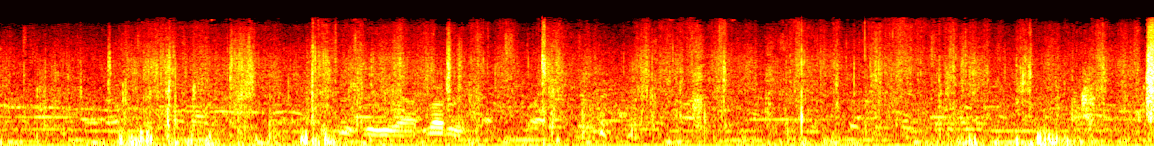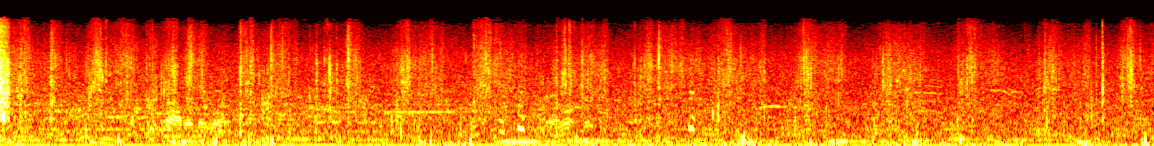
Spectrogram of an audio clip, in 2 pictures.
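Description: Faint, irregular footsteps on a dirt footpath, with faint voices in the background and one sharper click a little past halfway.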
